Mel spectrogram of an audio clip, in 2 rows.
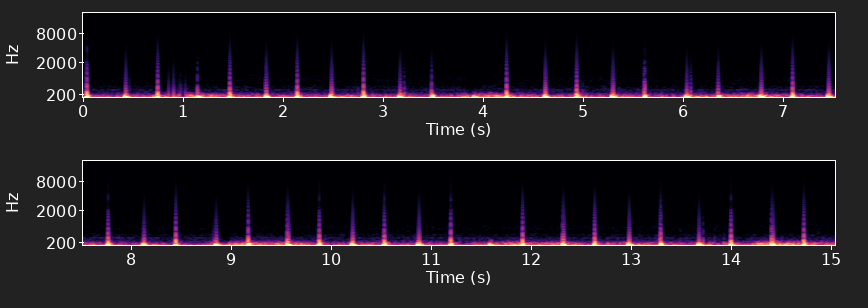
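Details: Normal heartbeat recording for ASMR: steady, regular thumps at about 140 a minute over a low continuous hum.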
